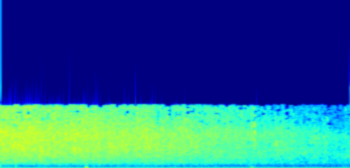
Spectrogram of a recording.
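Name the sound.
audience applause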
